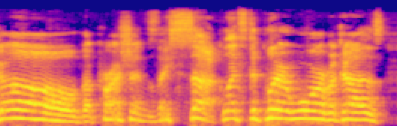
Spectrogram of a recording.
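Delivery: rile up the troops, half joking; mock Napoleon rant. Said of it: "That's what Napoleon the Third says".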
